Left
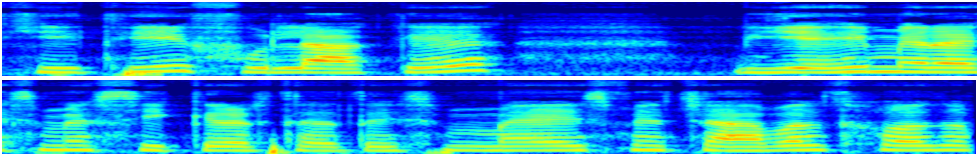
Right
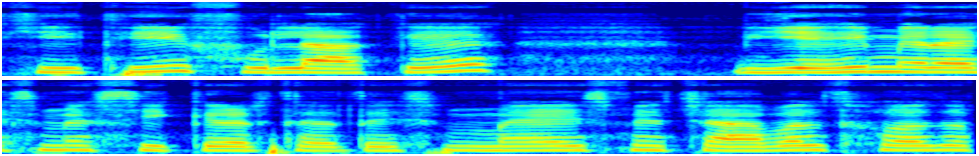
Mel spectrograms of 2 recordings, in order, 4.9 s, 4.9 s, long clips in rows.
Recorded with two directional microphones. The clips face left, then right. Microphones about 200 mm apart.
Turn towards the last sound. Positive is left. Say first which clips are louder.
# right 4 dB
turn(degrees=-25)  # may be behind; listen again after turning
